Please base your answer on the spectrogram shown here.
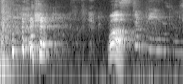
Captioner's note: laughing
